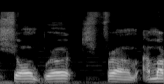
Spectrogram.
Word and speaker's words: Brauch: exclusive special guest and this time it's Sean brooch from am I pronouncing that right yeah Brock yeah you see that's the uh I'm just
